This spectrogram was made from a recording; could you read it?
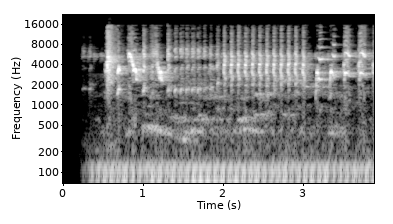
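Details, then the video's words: Long-tailed shrike singing with 'greja kuntilanak' material: a fast series of sharp, high chirped notes, about three per second, after a few buzzy squeaks, over a steady low hum. "Cendet materi Greja kuntilanak"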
